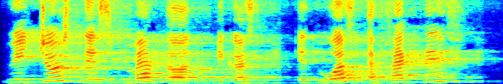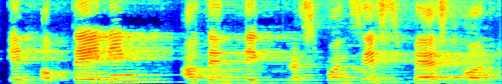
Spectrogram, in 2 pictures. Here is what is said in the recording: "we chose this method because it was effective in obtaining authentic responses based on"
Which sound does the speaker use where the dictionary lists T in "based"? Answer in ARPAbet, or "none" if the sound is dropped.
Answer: T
